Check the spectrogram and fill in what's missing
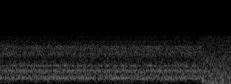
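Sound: air conditioner running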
